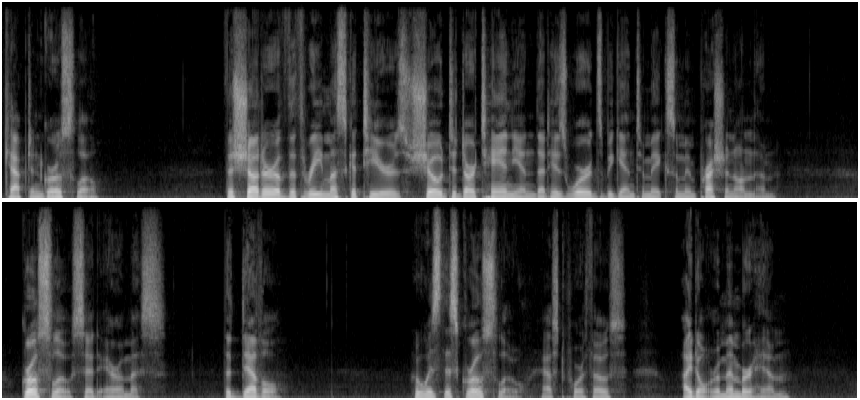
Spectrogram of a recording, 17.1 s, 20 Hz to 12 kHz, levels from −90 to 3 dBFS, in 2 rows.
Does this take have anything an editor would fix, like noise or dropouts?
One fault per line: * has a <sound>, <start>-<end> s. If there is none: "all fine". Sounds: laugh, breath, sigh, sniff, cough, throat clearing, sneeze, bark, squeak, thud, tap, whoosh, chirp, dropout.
all fine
